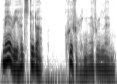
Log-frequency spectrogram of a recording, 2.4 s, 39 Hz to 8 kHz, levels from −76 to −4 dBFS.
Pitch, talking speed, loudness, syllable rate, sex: 115 Hz, 205 wpm, -17 LUFS, 6.5 syllables/s, male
